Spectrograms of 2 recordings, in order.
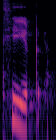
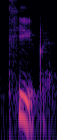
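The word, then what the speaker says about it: تیغ: but kind of connected, like tiq, the word tiq, which means razor or thorn, right? So tiq, that's the sound at the end, tiq.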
